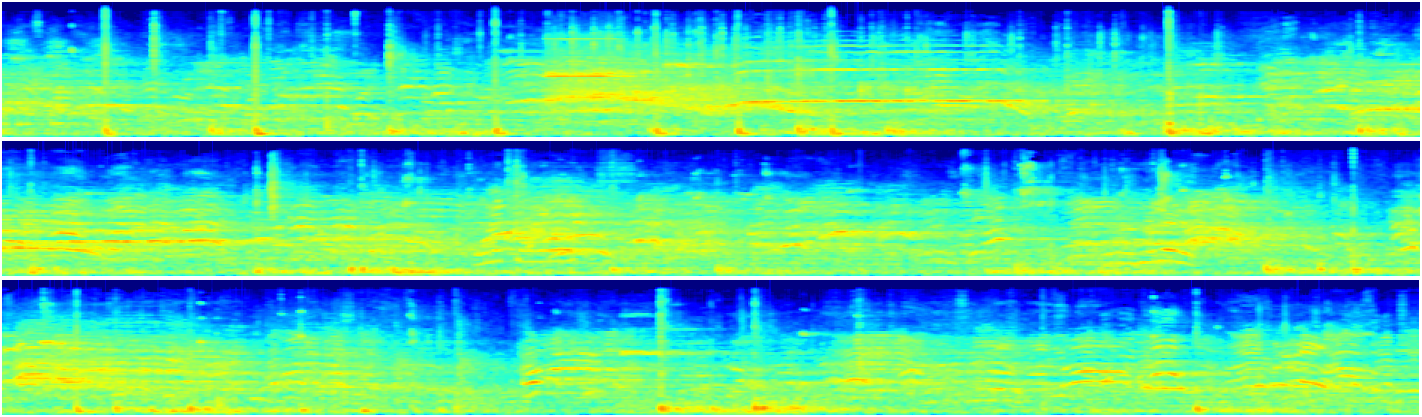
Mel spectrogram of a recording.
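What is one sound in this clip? Volleyball players shout and call to each other in a large echoing gym.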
